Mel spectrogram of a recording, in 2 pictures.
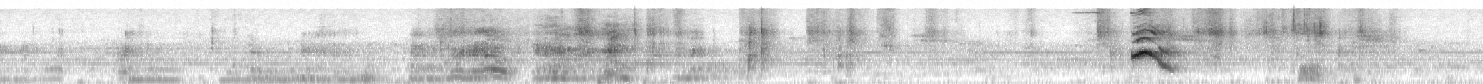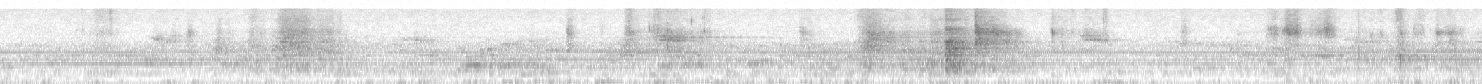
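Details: Cocker Spaniel puppies with a brief cluster of soft whimpers early on, then a single piercing high squeal, followed by scattered faint yelps and long stretches of near silence.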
